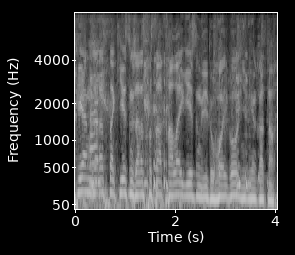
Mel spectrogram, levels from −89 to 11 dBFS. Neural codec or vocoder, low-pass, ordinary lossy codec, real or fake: none; none; none; real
